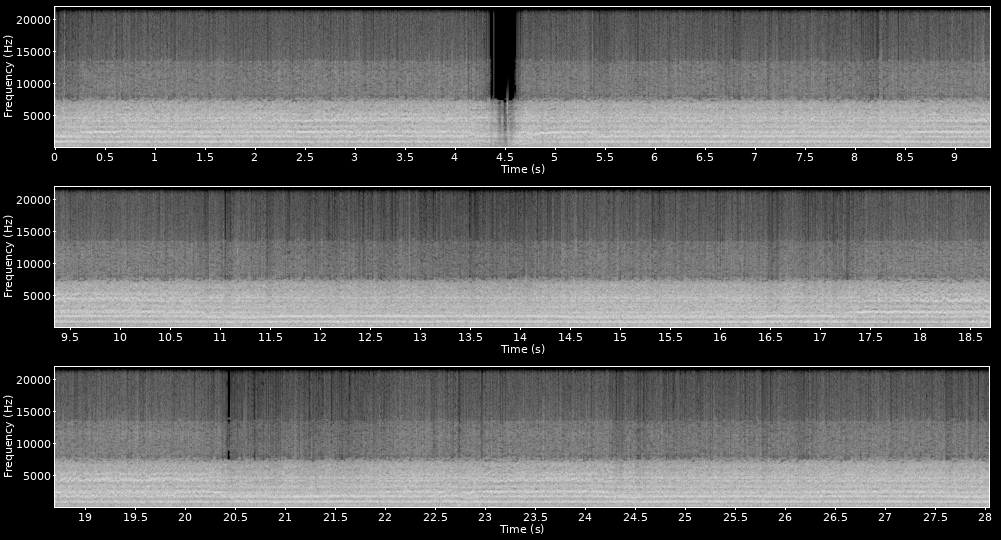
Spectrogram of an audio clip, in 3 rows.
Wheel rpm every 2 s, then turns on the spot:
230, 220, 160, 230, 230, 230, 230, 220, 220, 210, 220, 230, 230, 230.
none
